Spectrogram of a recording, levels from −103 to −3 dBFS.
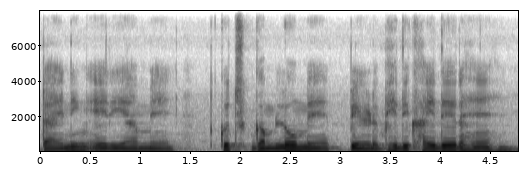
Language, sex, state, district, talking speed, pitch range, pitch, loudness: Hindi, male, Uttar Pradesh, Lucknow, 150 wpm, 115-135 Hz, 125 Hz, -17 LUFS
